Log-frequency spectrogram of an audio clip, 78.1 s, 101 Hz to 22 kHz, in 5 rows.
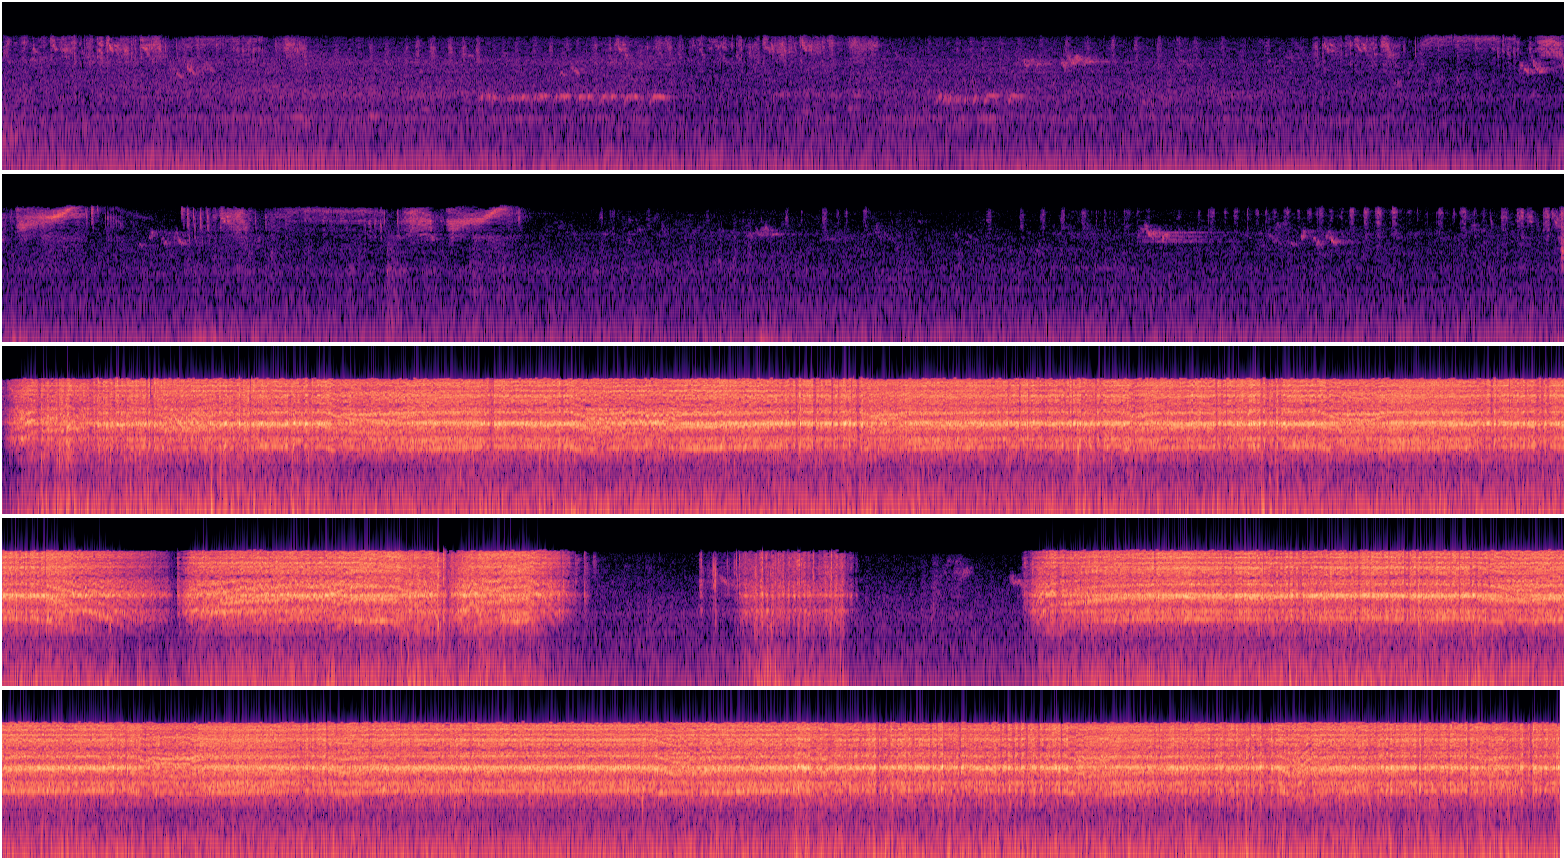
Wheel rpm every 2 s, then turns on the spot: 0, 0, 0, 0, 0, 0, 0, 0, 0, 0, 0, 0, 0, 0, 0, 20, 200, 220, 220, 220, 230, 230, 220, 200, 80, 170, 60, 20, 40, 220, 230, 230, 220, 230, 230, 230, 230, 230, 230.
54-56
